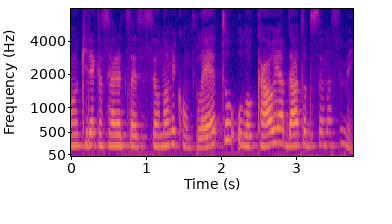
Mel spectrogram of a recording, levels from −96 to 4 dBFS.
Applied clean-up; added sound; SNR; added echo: none; none; none; none.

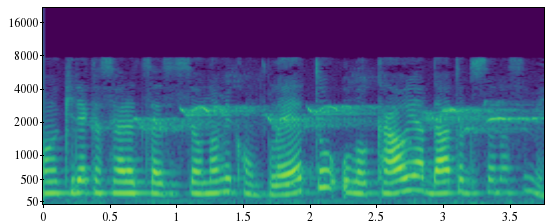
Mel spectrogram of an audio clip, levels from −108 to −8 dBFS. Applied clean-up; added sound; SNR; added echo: none; Bird; 13 dB; none.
